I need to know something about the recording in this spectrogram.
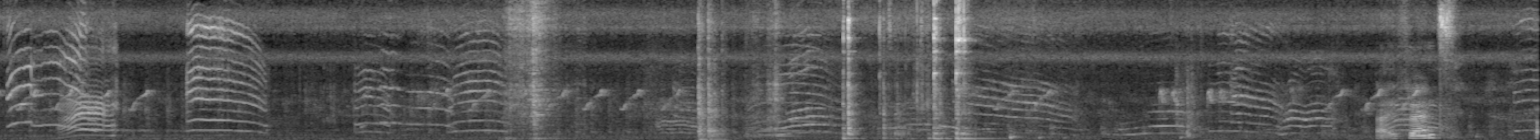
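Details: A mother cat and her kittens, hungry and demanding milk, give a chorus of loud, wavering meows. Some calls rise then fall, others are short and insistent, overlapping irregularly, with a woman speaking now and then.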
